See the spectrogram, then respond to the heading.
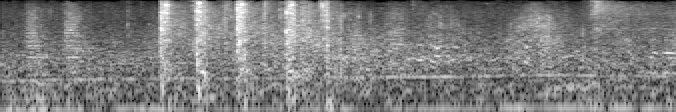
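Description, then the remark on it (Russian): A quick volley of video game gunfire shot through a car's windshield, several sharp cracks in close succession over a steady low engine rumble, with no one speaking. “Стреляет он через лобовое стекло, что ли?”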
